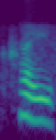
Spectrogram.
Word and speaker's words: Krais: a very good stab it's that craze as in crazy but not spelled like that okay Katie craze Katie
